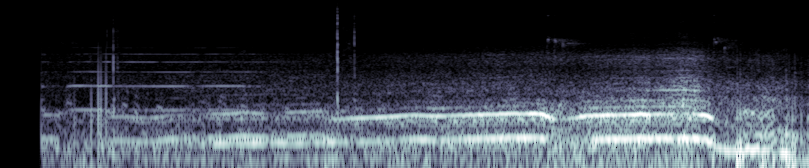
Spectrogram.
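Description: Rally car engine approaching at speed, growing steadily louder. Its pitch shifts with a gear change about five and a half seconds in and drops near the end.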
